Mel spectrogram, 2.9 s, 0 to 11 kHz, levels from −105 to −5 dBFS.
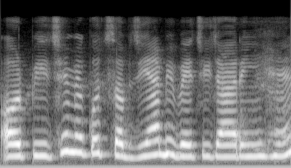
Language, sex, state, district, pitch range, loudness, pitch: Hindi, female, Jharkhand, Garhwa, 235-275 Hz, -14 LUFS, 245 Hz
